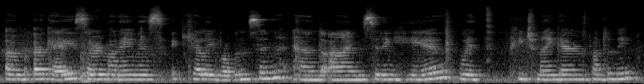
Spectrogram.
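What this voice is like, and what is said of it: Loud put-on British accent. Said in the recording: “give us your best British accent. ... Loud ... That's not bad. ... Very good. ... That was pretty good.”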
